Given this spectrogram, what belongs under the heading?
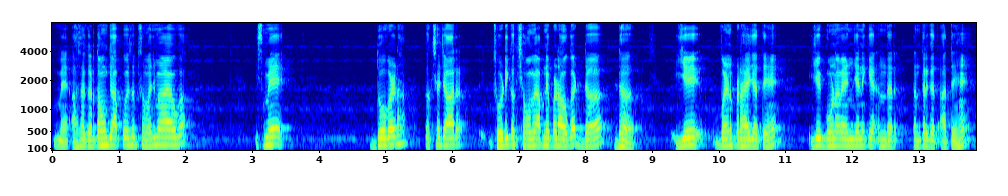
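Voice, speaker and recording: A man teaching a grammar lesson, saying each sound slowly and asking listeners to repeat it. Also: a little high, steady tone, faint music behind.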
